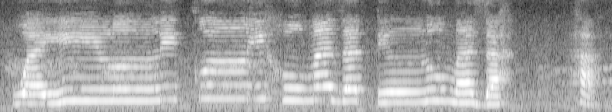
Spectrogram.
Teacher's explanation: Kalau ta marbutah ini jika berhenti atau wakaf, maka dia berubah menjadi ha bunyinya.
